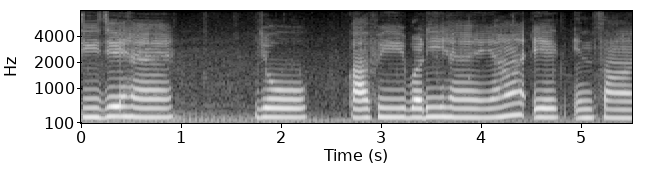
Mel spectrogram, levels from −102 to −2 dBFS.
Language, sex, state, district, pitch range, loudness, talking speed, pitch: Hindi, female, Chhattisgarh, Raigarh, 225-240 Hz, -15 LUFS, 110 wpm, 235 Hz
